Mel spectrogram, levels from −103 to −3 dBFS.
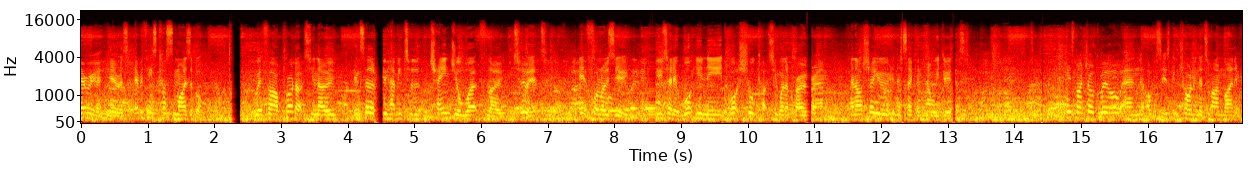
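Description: Four times the sound stalls into a held, fading continuation before jumping ahead: at 2.25 to 2.41 s, 4.41 to 4.55 s, 8.54 to 8.64 s and 10.88 to 10.97 s. The first two trail off into brief silence, about 50 ms and 10 ms, before the audio returns. These are bursts of packet loss. Runs of about 140, 120, 80 and 80 ms never arrived in time. The receiver stretched the last sound and faded it, then resumed later in the stream with that stretch lost.

Later, three much briefer smears or wobbles pass at 12.31 to 12.35 s, 13.07 to 13.13 s and 14.41 to 14.45 s. Each is short concealed packet loss. About 20, 40 and 20 ms went missing, and the decoder bridged each hole by extending what came before and blending back into the real audio. The result is a momentary blur rather than an audible gap.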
